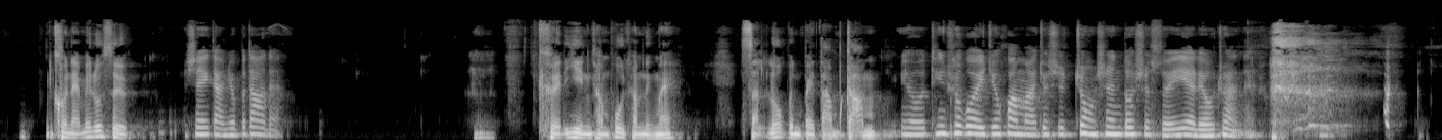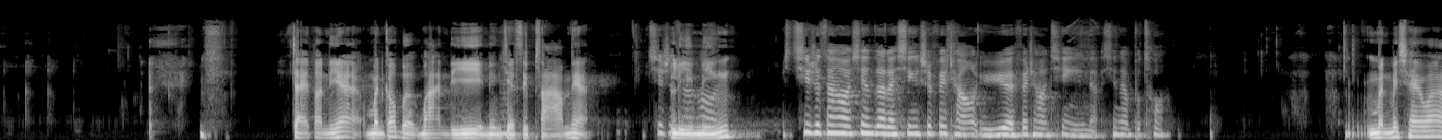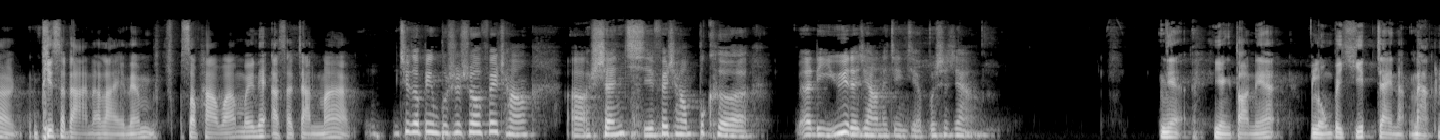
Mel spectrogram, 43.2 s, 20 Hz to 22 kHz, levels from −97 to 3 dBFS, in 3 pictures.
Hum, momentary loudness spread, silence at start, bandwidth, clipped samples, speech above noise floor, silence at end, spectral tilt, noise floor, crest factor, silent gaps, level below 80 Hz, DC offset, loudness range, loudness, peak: none; 15 LU; 0.2 s; 12.5 kHz; under 0.1%; 67 dB; 0 s; -5.5 dB/octave; -86 dBFS; 20 dB; none; -52 dBFS; under 0.1%; 9 LU; -20 LUFS; -2 dBFS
